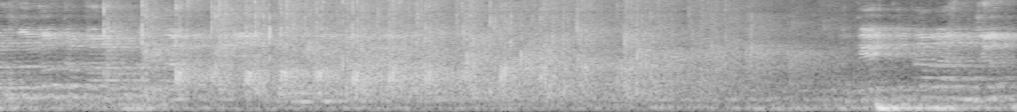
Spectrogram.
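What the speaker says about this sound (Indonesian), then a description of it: "Aplaus dulu untuk para peserta." Audience applause for participants of a quiz competition, a dense burst of clapping lasting several seconds that fades near the end, with a short thump.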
